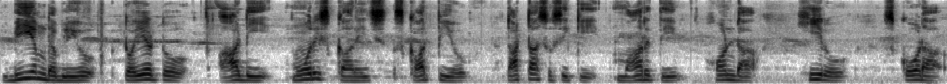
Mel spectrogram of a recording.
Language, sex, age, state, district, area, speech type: Tamil, male, 30-45, Tamil Nadu, Tiruvannamalai, rural, spontaneous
